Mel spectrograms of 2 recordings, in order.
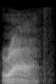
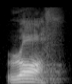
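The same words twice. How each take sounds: First: It is said in an American accent. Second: It is said in a non-American accent.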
